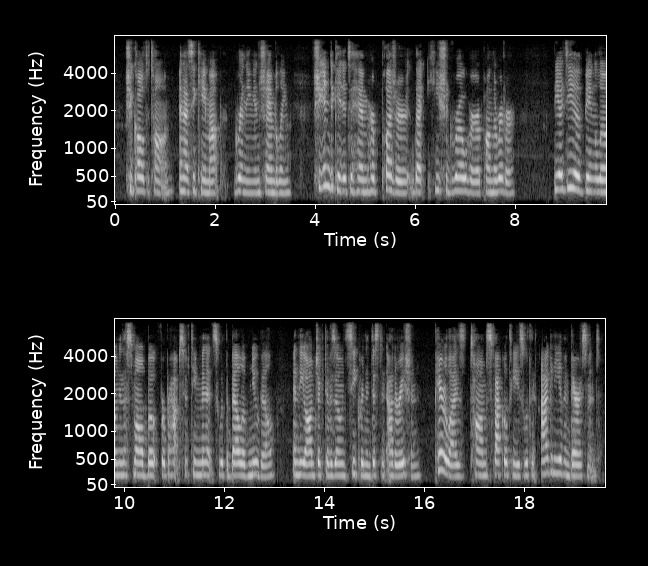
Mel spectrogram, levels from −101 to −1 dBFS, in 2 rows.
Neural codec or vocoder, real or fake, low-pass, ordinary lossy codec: none; real; 7.2 kHz; AAC, 48 kbps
